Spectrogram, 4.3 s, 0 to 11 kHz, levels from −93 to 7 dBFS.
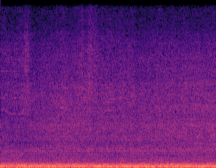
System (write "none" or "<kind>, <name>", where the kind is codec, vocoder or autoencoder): none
